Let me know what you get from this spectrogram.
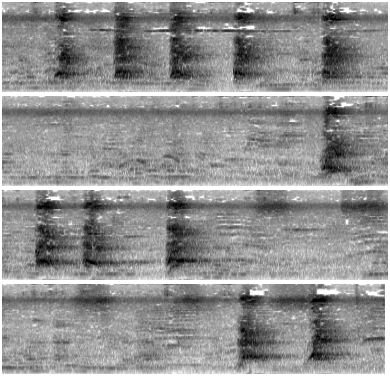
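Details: Three-month-old Beagle puppy playing with water and barking: sharp, bright barks in quick bursts of two to four, with pauses between groups, while people talk softly in the background.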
